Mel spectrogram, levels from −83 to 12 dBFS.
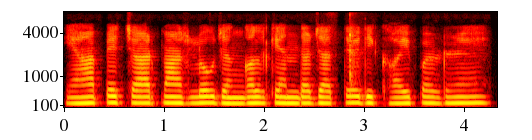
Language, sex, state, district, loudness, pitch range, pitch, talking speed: Hindi, female, Uttar Pradesh, Lalitpur, -16 LUFS, 185-195 Hz, 190 Hz, 195 wpm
